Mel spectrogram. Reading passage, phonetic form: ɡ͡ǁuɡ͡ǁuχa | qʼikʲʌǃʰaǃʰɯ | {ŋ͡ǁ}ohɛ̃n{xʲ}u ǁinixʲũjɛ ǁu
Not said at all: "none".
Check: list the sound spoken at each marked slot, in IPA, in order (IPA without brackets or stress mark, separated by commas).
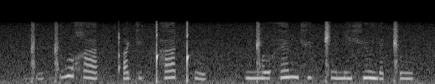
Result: ŋ͡ǁ, xʲ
